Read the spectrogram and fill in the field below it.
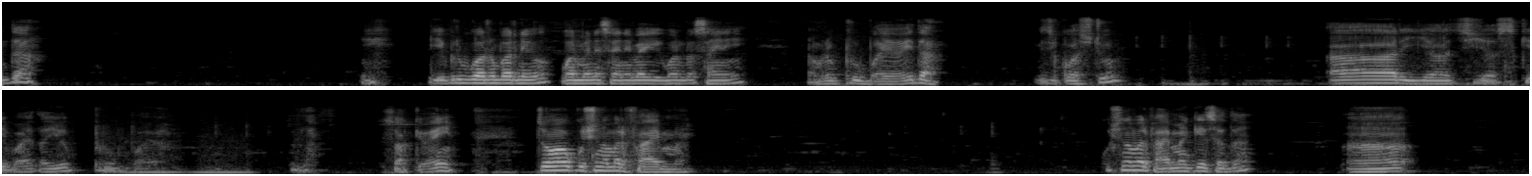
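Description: A young man explains calmly into a close microphone, pausing often.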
